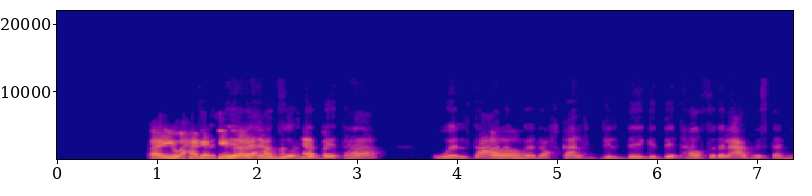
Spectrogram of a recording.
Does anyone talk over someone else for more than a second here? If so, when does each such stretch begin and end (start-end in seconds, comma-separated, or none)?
1.2-2.6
